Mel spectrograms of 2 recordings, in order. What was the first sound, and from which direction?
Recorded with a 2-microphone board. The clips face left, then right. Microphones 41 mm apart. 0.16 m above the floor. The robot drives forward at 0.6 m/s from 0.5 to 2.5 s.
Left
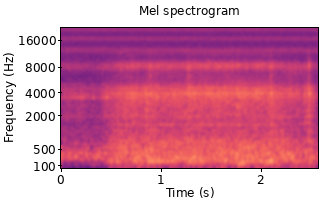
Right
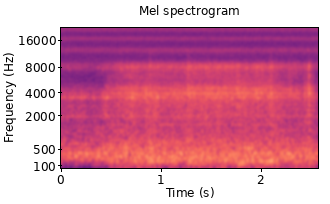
Only background noise.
